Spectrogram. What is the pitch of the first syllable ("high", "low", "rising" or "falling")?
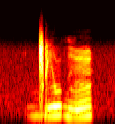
high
